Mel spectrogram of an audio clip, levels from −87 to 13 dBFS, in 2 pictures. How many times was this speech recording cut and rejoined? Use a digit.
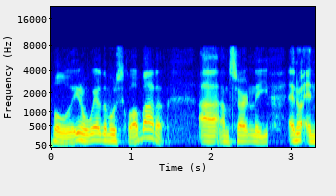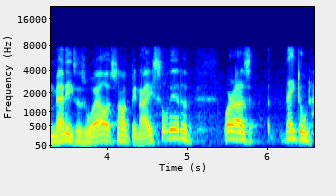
6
